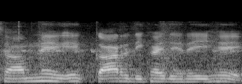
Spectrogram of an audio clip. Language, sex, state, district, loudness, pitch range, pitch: Hindi, male, Gujarat, Gandhinagar, -17 LUFS, 130-145 Hz, 140 Hz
